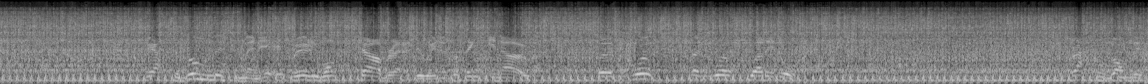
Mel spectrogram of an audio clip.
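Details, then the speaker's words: Honda E300 generator engine running: steady even putter with fast regular firing beat, no knocks or misses; engine runs, awaiting a new spark plug. "but we've got an engine that works you see and this is the big deal this year"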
